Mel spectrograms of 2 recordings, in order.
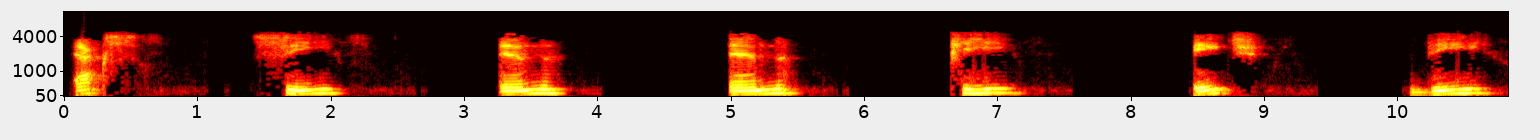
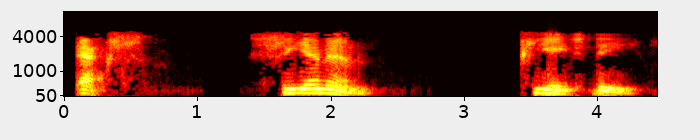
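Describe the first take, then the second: First: Each letter is said separately with pauses between. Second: The letters are grouped into short three-letter chunks. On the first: Each letter is a separate item to remember. "one letter at a time" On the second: The letters form a few familiar units. "Let me chunk it for you as I read it to you"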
